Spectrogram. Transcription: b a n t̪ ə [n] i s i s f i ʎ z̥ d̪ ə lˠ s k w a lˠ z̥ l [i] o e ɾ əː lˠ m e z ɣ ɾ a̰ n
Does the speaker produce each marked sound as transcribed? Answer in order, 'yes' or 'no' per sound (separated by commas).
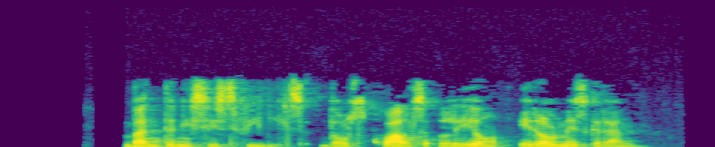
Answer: yes, no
